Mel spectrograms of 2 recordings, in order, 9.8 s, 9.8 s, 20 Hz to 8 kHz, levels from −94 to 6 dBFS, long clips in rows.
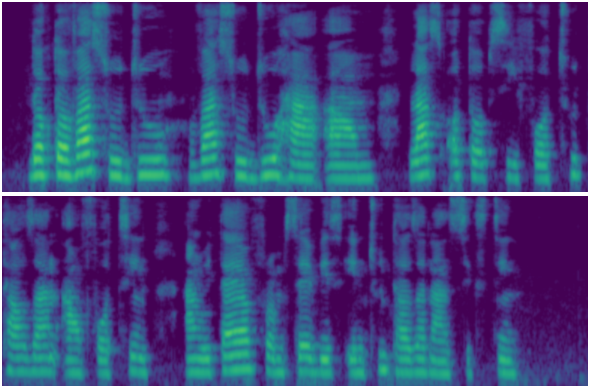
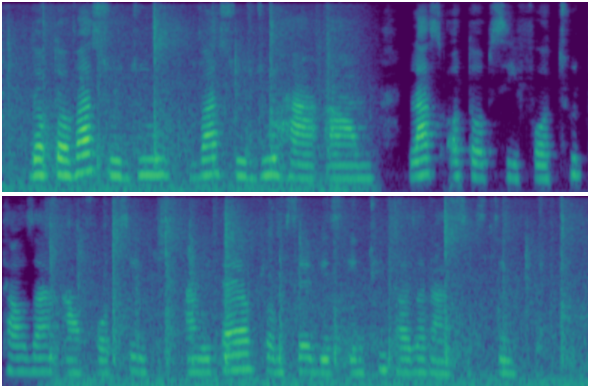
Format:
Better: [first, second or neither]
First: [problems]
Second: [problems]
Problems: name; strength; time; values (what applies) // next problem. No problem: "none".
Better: first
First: none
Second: background sound (Walk, footsteps); 10 dB below the speech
